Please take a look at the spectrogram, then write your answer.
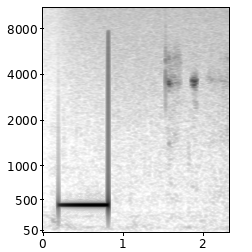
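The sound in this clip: Telephone ringing tone while placing a call: one steady, mid-pitched tone holds for about half a second, followed by a few faint, brief high chirps.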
